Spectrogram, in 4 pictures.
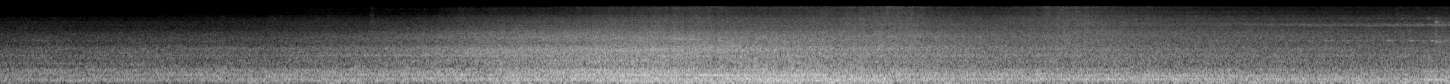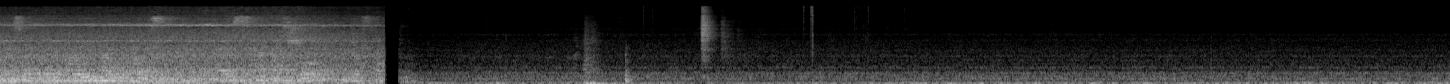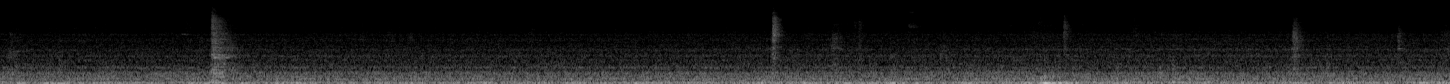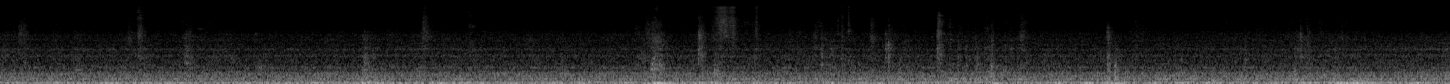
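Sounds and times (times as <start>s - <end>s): train wheels rumbling on rails: 0.0s - 18.8s.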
